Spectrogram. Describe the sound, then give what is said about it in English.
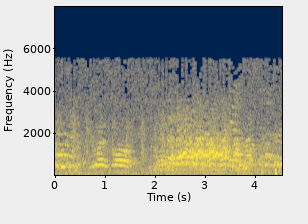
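A steady murmur of crowd chatter, many overlapping voices blending into a continuous hubbub with a few louder voices rising above it, holding at a fairly even level throughout. “Listen to this crowd.”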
